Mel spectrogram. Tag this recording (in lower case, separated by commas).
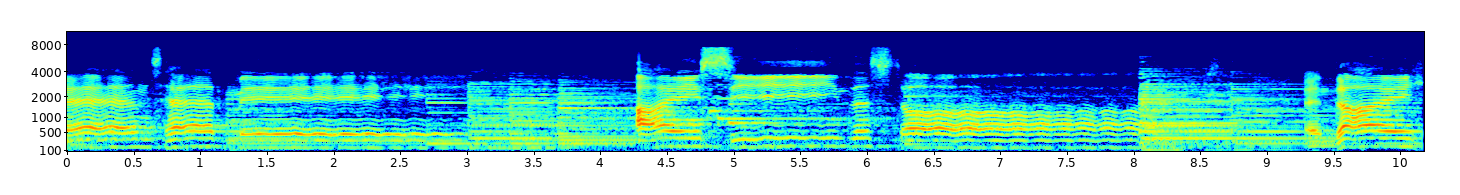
music, male singing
